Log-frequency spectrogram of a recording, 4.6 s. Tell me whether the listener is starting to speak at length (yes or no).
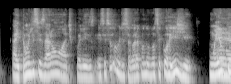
yes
